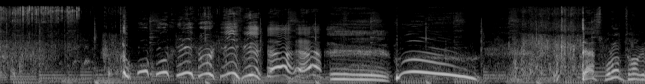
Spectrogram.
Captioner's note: cackling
